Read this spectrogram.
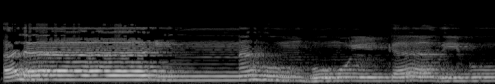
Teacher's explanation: حمزہ اقصى حلق سے بالجہر ادا کریں گے، لا الف مدہ، اس کے بعد حمزہ کی وجہ سے مد منفصل ہے.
